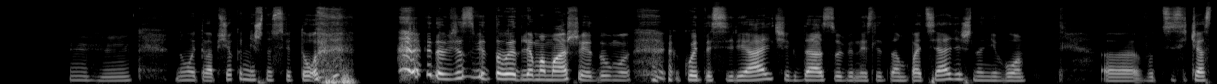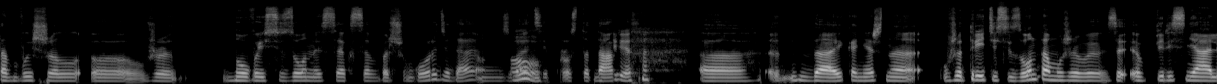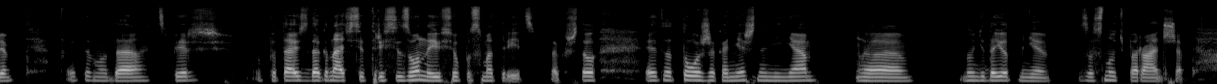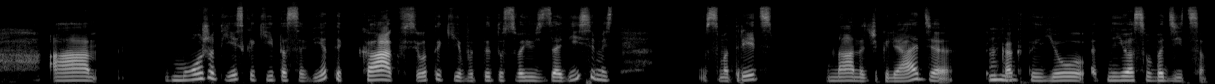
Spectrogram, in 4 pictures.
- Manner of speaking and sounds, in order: laughing while speaking: "святое. Это вообще святое"; chuckle; other noise
- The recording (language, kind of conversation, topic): Russian, advice, Мешают ли вам гаджеты и свет экрана по вечерам расслабиться и заснуть?
- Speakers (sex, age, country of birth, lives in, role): female, 40-44, Russia, United States, advisor; female, 40-44, Russia, United States, user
